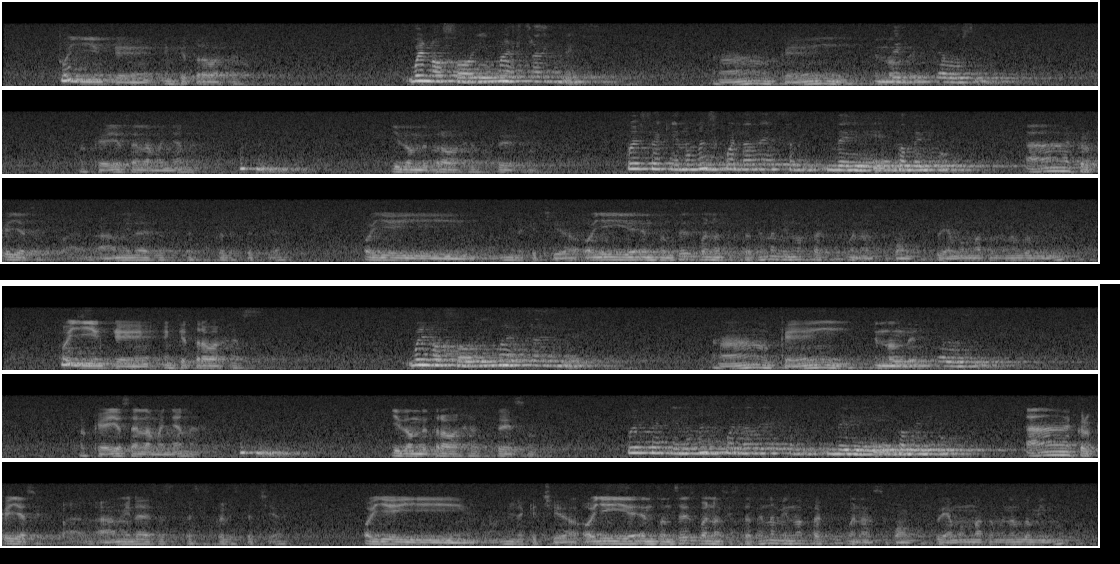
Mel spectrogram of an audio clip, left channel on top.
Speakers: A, on the left (about 45°); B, on the right (about 55°).
A: ¿Tú?
B: Oye, ¿y en qué, en qué trabajas?
A: Bueno, soy maestra de inglés
B: Ah, ok. ¿En
A: de
B: dónde?
A: 7 a 12.
B: Ok, o sea, en la mañana.
A: Ujú.
B: ¿Y dónde trabajas de eso?
A: Pues aquí en una escuela de, San- de donde vivo.
B: Ah, creo que ya sé cuál. Ah, mira, esa, es- esa escuela está chida. Oye, y... ah, mira qué chido. Oye, y entonces, bueno, si estás en la misma facu, bueno, supongo que estudiamos más o menos lo mismo,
